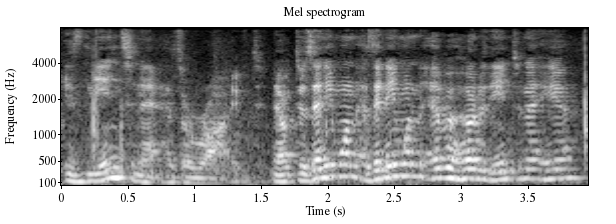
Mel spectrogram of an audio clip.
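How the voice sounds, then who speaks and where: A man's voice: fairly high pitch, very animated, fast talker. A middle-aged man performing as a kids' party magician, with playful patter that coaxes the young audience along with questions. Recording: roomy, distant mic, faint noise.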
